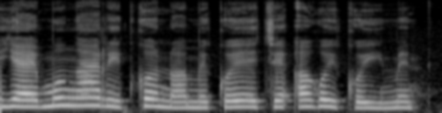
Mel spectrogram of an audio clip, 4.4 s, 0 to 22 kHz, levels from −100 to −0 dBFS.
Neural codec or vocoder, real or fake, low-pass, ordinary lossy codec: none; real; none; none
